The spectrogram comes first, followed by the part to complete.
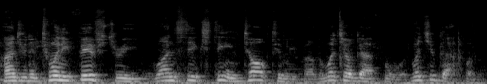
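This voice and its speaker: A man hosts a local talk show, his voice mellow and a little higher than most. He talks loosely and familiarly, calling his guests brother. He sits a bit back from the microphone, with faint noise under him. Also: fairly quick. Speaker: talk show host and moderator. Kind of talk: casual community talk show moderating. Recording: distant mic with faint noise.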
